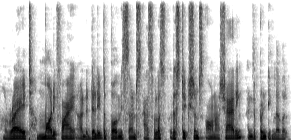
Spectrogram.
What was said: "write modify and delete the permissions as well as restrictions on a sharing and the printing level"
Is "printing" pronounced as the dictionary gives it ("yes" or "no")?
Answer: yes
